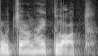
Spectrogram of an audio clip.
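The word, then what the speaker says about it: cloth: এল ও টি এইচ তাতে কিন্তু শেষে ই থাকে না এর উচ্চারণ হয় ক্লথ ঠিক আছে ক্লথ মানে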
